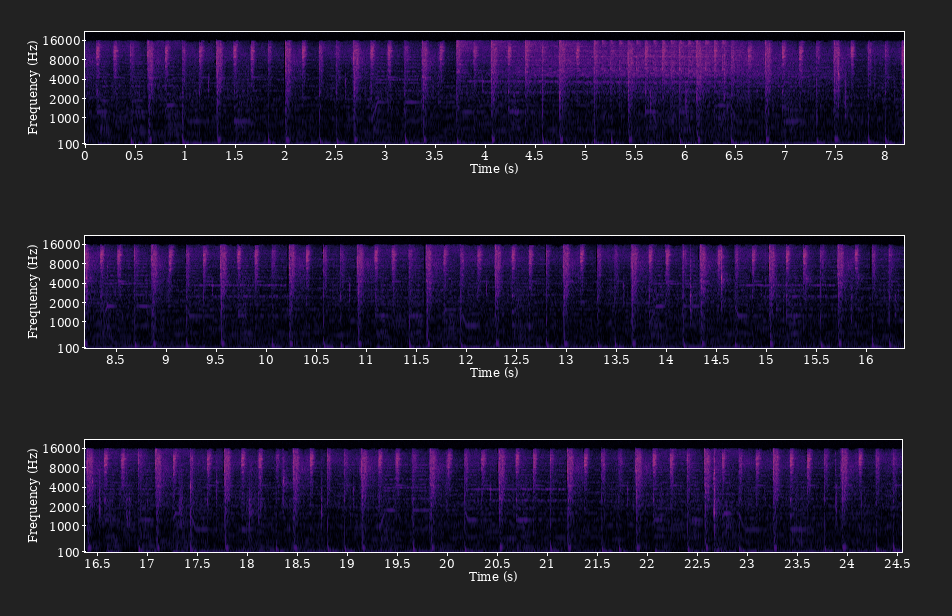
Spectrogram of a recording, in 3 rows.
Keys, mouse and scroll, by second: 23.2-24.5 drag.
